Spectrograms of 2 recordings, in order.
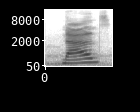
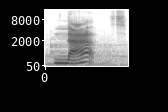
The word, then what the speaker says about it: gnats: Nads? No, Nats, but it's spelt with a G, I believe.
